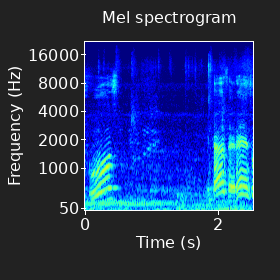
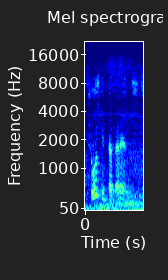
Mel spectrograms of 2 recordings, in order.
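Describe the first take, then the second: First: "Shows" then a long break before "interference"; teacher pausing so students can write; dictating with a pause. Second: Said in the usual way. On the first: Shown as a demonstration. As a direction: split the two words for dictation.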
